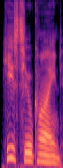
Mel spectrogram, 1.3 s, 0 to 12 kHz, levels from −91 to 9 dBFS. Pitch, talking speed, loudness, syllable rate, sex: 155 Hz, 140 wpm, -14 LUFS, 2.6 syllables/s, female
